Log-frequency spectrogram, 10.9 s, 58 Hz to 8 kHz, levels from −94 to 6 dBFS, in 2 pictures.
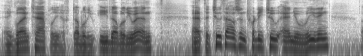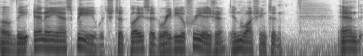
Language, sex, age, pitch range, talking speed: English, male, 50-69, 85-115 Hz, 125 wpm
